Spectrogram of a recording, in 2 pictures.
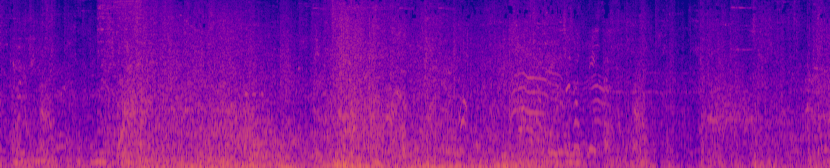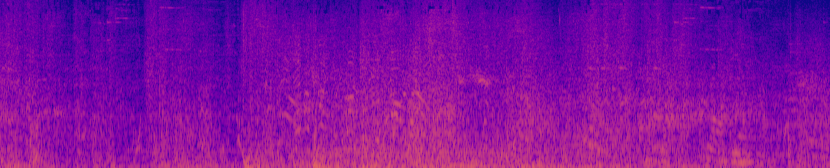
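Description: Game spell effects crackle, whoosh and clash during a fight.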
